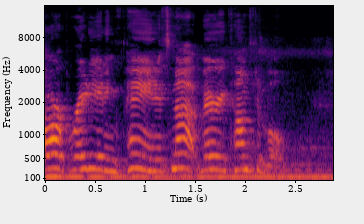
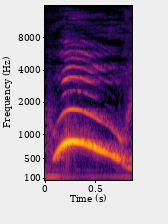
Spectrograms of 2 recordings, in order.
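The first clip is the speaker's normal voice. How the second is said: long, high, loud "woo"; exertion whoop; 14 dB louder than usual. Real, not acted. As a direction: whoop it out after a hard set. Relief after hard exercise set.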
